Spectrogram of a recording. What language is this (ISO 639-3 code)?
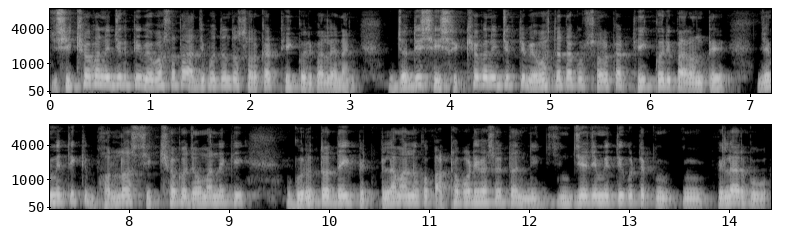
ori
